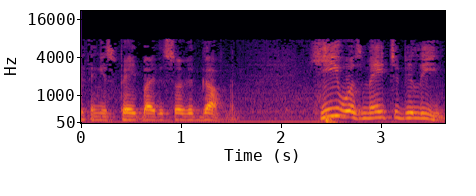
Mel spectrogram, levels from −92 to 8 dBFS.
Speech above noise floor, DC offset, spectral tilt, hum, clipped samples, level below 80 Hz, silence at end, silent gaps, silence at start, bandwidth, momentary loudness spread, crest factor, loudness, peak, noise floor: 20 dB; under 0.1%; -5.5 dB/octave; none; under 0.1%; -40 dBFS; 0 s; none; 0 s; 8 kHz; 12 LU; 16 dB; -20 LUFS; -4 dBFS; -41 dBFS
